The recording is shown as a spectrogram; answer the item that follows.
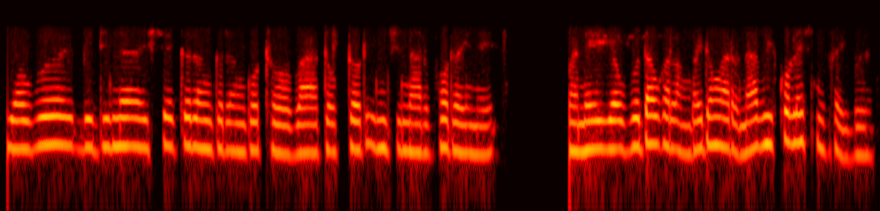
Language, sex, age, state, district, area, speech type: Bodo, female, 30-45, Assam, Baksa, rural, conversation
